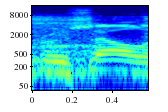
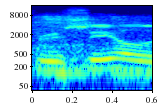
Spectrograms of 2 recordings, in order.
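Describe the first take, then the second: First: The name is said with a different vowel sound. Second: The name is said with an 'ee' vowel sound. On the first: The speaker calls it wrong. "and not Roussel, as I was saying earlier" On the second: The speaker calls it right. "Two E's together makes an E sound, so I guess it's Roussel"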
